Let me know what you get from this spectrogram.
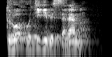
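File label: bon voyage, Egyptian Arabic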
